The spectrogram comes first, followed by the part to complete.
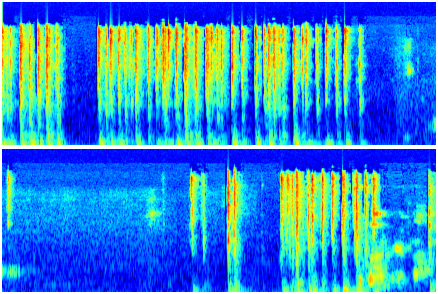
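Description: Fast typing on a computer keyboard, heard through a video-call microphone, in quick runs of key clicks with a pause of about two and a half seconds in the middle.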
